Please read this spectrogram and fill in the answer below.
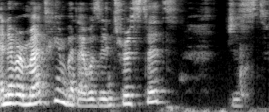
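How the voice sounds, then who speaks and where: Here is a woman speaking. She has a Ukrainian accent. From Ukraine. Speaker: amateur theatre actress. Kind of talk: casual chat.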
